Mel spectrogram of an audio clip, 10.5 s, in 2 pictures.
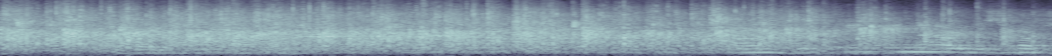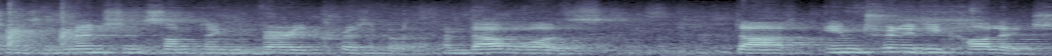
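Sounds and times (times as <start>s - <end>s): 
audience applause welcoming a guest: 0.0s - 6.1s
speech: 4.0s - 10.5s.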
